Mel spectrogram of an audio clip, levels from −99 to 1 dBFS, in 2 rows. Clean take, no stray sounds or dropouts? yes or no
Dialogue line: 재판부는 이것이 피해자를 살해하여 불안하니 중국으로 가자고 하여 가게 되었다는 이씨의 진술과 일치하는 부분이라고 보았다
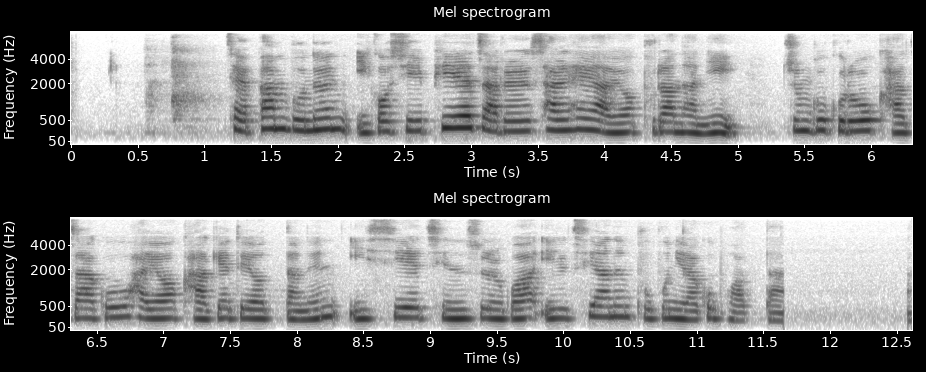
yes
